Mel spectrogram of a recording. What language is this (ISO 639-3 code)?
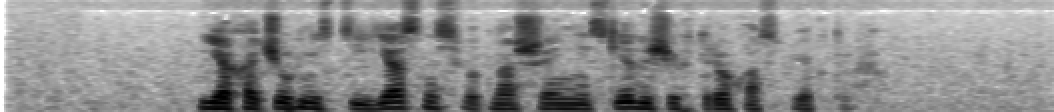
rus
